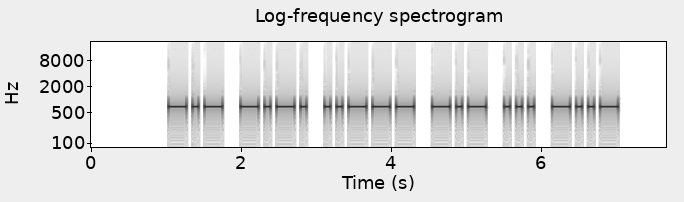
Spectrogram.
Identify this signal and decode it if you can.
Morse code, heard as a keyed tone, about 15 wpm, 700 Hz. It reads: KC2KSX
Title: USA Call Signs - 3x Character Spacing - 15wpm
